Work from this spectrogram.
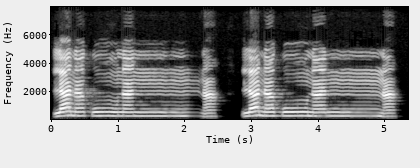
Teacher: नून मुशद्दद का गुन्ना करना है, यानी कि थोड़ी देर आवाज़ को रोकना है।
